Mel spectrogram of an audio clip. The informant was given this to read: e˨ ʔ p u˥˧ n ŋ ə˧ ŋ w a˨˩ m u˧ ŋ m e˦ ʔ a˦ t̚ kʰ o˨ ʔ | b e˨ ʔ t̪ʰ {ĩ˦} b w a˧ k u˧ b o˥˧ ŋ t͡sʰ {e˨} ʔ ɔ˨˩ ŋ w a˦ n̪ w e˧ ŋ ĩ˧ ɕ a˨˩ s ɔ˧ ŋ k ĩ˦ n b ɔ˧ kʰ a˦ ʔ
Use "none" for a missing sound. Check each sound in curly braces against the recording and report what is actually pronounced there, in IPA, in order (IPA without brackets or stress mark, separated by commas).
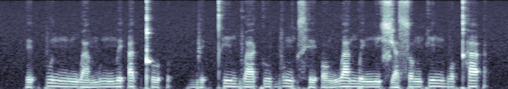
ĩ˦, e˨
